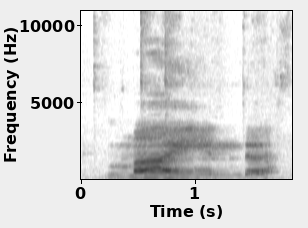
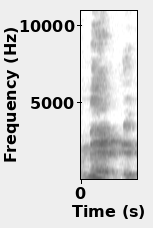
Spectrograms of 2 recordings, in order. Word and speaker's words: mind: Mit. This is another tricky one because it looks like it should be mit. End. It's mind.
